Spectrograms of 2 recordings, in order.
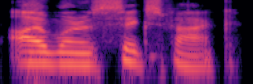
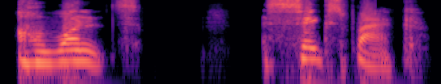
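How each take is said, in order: First: It is said flatly with no emotion. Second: It is said hesitantly, as if afraid. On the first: The speaker does not really care. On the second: The speaker feels resistance to the goal. "When you're almost like afraid to say it"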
